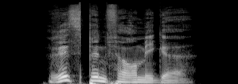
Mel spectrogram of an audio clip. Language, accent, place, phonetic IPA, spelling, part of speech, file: German, Germany, Berlin, [ˈʁɪspn̩ˌfœʁmɪɡə], rispenförmige, adjective, De-rispenförmige.ogg
- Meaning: inflection of rispenförmig: 1. strong/mixed nominative/accusative feminine singular 2. strong nominative/accusative plural 3. weak nominative all-gender singular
